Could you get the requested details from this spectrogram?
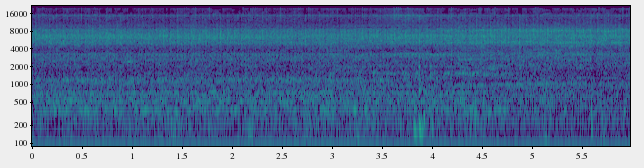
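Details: Skoda Rapid 1.6 CFNA 105 hp petrol engine at idle: light, even tapping about four per second from inside the motor; owner asks what is knocking, cause undetermined.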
